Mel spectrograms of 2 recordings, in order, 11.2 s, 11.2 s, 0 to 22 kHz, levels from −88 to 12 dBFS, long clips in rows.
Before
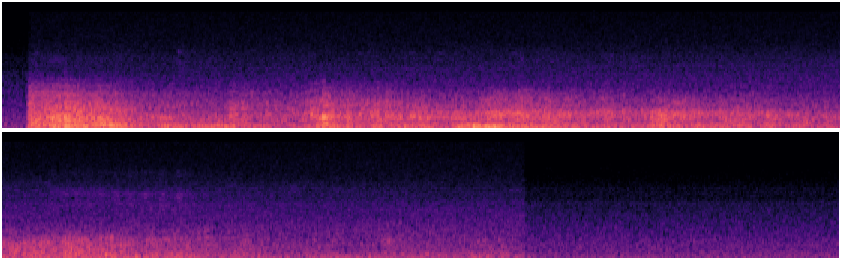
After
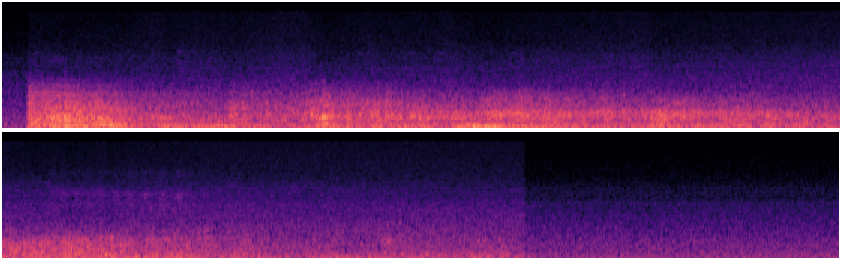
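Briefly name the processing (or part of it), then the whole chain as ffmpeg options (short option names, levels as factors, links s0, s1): parallel compression: -filter_complex "[0:a]asplit=2[s0][s1];[s1]acompressor=threshold=0.0355:ratio=6,volume=0.794[s2];[s0][s2]amix=inputs=2:normalize=0,volume=0.891"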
